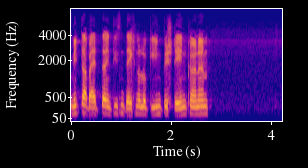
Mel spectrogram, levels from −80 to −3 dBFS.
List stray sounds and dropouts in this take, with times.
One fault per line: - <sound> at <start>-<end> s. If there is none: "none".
none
